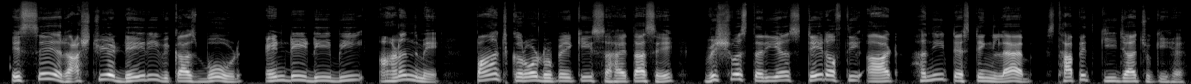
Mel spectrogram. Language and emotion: Hindi, neutral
